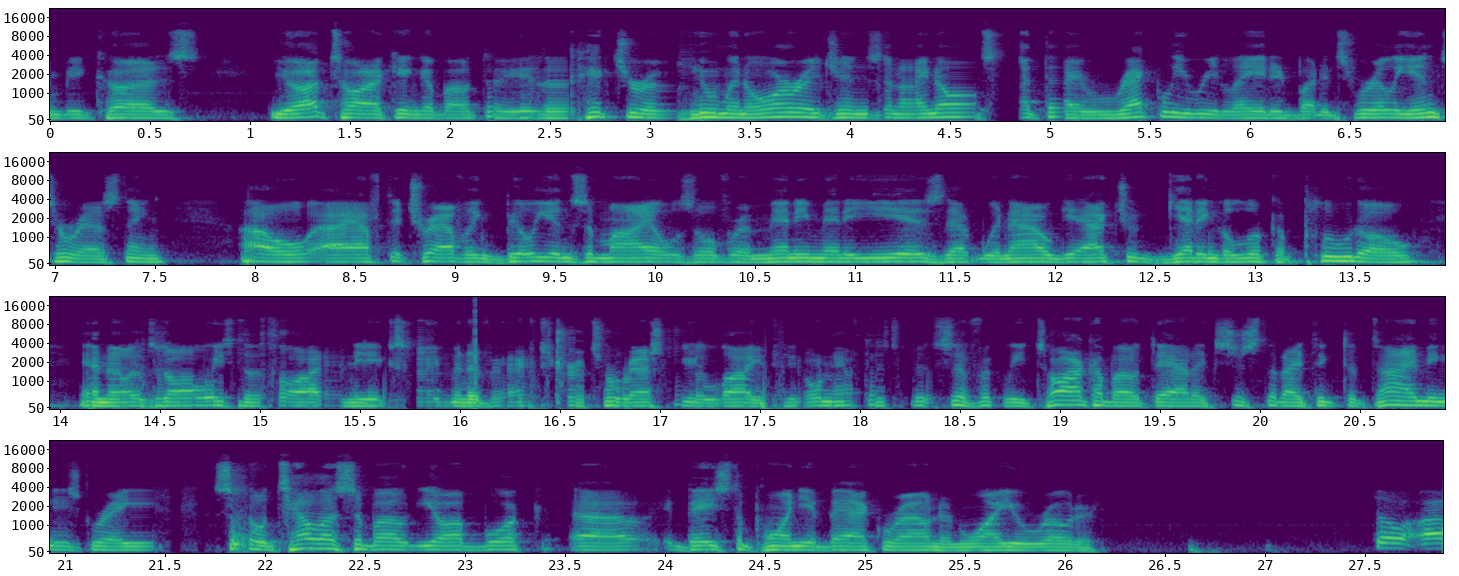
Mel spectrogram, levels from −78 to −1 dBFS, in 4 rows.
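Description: Repeated packet loss (robotic sound) at 2.19 to 2.61 s, 3.05 to 3.35 s, 3.83 to 5.16 s, 13.78 to 18.38 s and 20.90 to 21.71 s: a rapid train of short holes, each patched by stretching the last sound, chops the audio, with over a third of each stretch filled in. Unlike a single dropout, the gaps keep recurring, and in the longest stretch from 13.78 to 18.38 s they arrive densely.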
